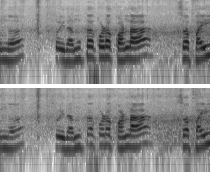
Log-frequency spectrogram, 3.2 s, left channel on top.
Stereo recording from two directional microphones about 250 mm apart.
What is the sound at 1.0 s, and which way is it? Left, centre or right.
Speech, left.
